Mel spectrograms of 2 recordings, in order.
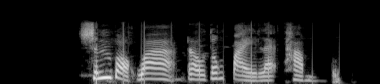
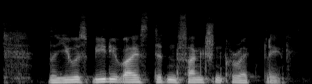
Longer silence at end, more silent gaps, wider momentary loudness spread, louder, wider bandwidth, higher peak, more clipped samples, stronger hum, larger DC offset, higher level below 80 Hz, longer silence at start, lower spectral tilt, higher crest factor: about the same, 0.4 s vs 0.3 s; neither; first, 15 LU vs 10 LU; first, -14 LUFS vs -24 LUFS; second, 7.8 kHz vs 9.8 kHz; first, -2 dBFS vs -8 dBFS; neither; neither; neither; first, -46 dBFS vs -52 dBFS; first, 0.8 s vs 0.05 s; second, -4.5 dB/octave vs -8.5 dB/octave; about the same, 14 dB vs 16 dB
